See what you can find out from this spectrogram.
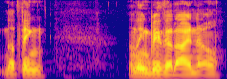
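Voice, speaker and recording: A man's voice: lowish voice, moderate pace, darkish tone, smooth, dry recording. A man hosting a livestream in a casual chat, rambling along and swearing freely. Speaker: livestream host.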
